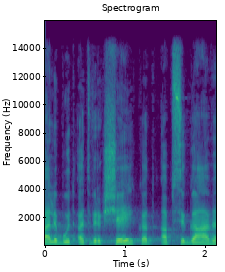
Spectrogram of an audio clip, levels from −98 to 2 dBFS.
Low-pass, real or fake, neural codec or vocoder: 14.4 kHz; real; none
